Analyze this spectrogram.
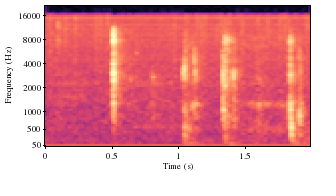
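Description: Computer clicks: four sharp, separate key or mouse taps spaced unevenly across two seconds, quiet against a steady low hiss, with no talk.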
